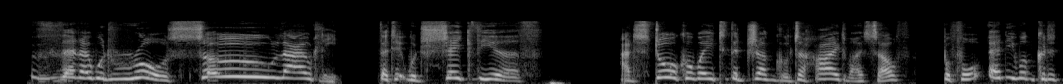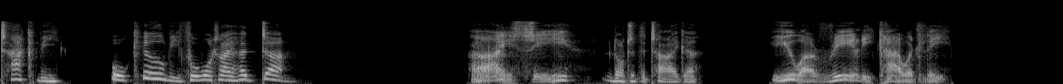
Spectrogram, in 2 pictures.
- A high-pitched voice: Yes, high, 225 Hz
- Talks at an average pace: No, slow, 120 wpm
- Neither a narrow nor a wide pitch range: No, wide, 8.9 semitones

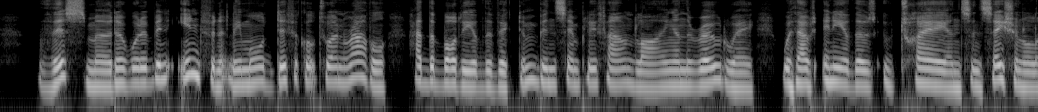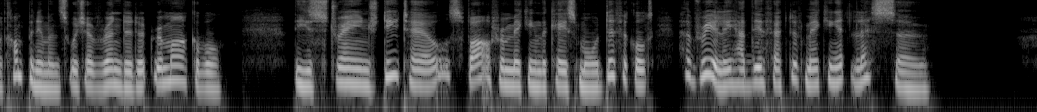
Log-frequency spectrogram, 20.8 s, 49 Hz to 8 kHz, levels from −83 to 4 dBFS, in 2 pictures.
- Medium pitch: Yes, medium, 170 Hz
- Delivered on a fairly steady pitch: No, average, 3.4 semitones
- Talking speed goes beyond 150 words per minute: Yes, average, 165 wpm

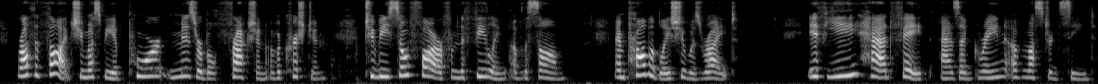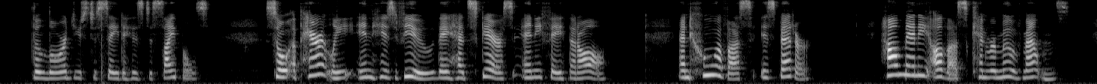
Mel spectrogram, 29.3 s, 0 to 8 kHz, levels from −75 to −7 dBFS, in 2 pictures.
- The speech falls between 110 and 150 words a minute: Yes, average, 145 wpm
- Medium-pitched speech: No, high, 235 Hz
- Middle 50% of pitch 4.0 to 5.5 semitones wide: Yes, average, 4.3 semitones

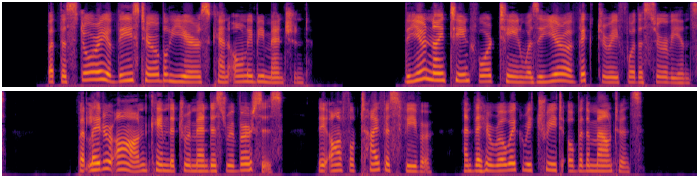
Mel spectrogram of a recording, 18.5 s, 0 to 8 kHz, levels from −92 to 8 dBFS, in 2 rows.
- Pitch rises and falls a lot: No, average, 3.2 semitones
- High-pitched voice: Yes, high, 200 Hz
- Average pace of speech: No, slow, 130 wpm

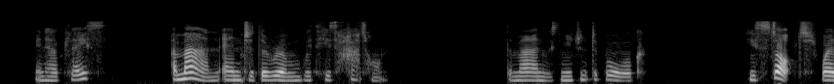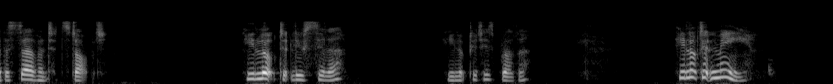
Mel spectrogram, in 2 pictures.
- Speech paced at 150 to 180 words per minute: No, slow, 135 wpm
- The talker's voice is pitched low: No, high, 200 Hz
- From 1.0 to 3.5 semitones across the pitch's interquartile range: No, average, 4.2 semitones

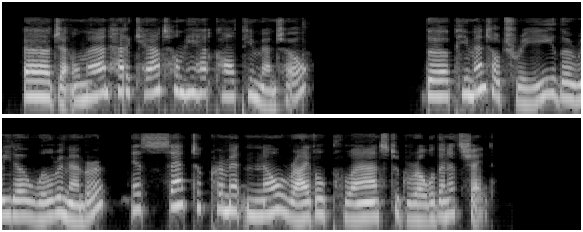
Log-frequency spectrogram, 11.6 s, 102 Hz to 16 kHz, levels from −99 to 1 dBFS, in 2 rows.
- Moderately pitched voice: No, high, 220 Hz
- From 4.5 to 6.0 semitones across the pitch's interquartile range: Yes, wide, 5.4 semitones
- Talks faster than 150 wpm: No, average, 145 wpm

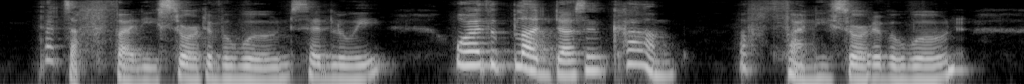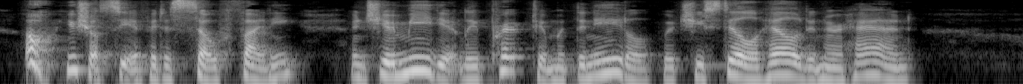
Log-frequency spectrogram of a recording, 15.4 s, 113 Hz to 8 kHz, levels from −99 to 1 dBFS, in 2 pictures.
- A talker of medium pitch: Yes, medium, 150 Hz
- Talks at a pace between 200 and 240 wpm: No, average, 170 wpm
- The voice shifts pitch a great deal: Yes, wide, 6.0 semitones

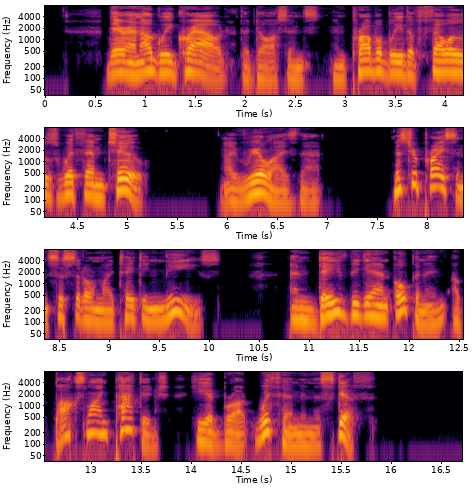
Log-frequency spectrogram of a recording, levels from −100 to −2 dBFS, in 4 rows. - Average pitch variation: No, wide, 7.0 semitones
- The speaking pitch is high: No, low, 130 Hz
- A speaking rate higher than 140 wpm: No, slow, 135 wpm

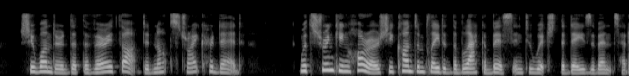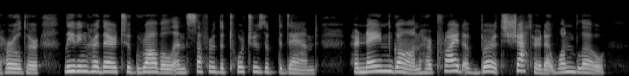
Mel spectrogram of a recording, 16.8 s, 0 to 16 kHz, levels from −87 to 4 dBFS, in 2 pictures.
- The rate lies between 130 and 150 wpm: No, average, 180 wpm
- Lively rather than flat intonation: No, average, 4.4 semitones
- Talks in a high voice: Yes, high, 205 Hz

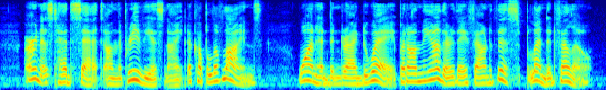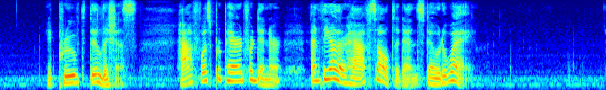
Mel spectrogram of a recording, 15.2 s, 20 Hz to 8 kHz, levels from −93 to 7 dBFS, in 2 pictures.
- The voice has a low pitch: No, high, 205 Hz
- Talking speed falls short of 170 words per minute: Yes, average, 160 wpm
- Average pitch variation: No, wide, 6.5 semitones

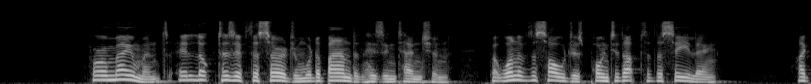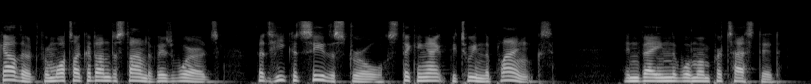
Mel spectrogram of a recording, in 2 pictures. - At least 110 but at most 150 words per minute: No, average, 180 wpm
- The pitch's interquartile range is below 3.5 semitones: No, wide, 5.4 semitones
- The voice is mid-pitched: Yes, medium, 155 Hz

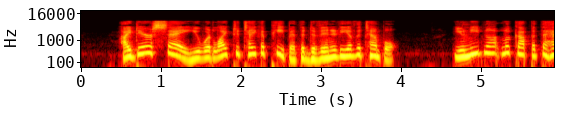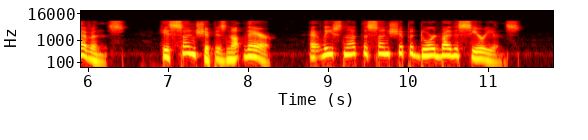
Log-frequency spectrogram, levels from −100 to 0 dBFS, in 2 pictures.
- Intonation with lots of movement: Yes, wide, 6.6 semitones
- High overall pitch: Yes, high, 200 Hz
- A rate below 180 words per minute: No, average, 190 wpm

